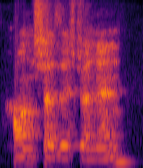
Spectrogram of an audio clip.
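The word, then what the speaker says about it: 本者是正念: It's pronounced Honshaze Shonen, and it's also known as the distance Reiki symbol.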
